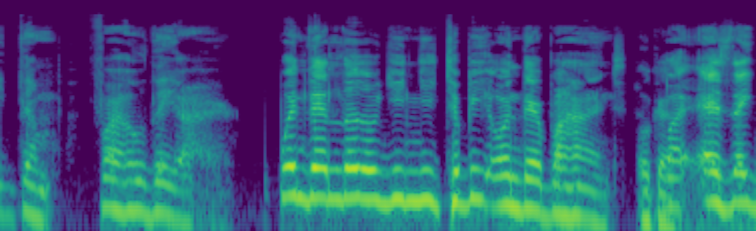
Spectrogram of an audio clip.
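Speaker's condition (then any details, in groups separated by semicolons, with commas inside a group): Anoxic brain injury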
